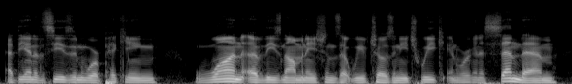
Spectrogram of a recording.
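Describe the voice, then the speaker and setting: A man with a low, smooth voice co-hosts a casual sports podcast. He is laid-back, uses a lot of ums and uhs, and lets his sentences trail off. The recording is close and dry. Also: flat delivery, brisk, a little mellow, no echo. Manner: easygoing, filler-heavy, trails off. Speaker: co-host.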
